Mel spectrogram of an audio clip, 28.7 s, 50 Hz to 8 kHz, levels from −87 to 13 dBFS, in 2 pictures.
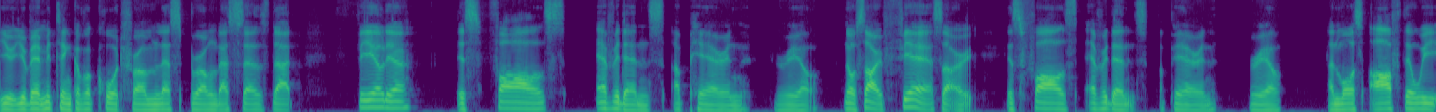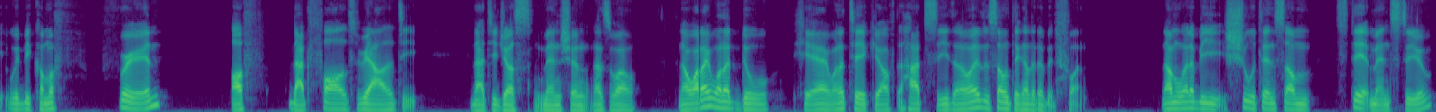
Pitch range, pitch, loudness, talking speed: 95-115 Hz, 105 Hz, -20 LUFS, 170 wpm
